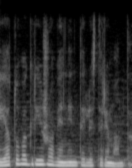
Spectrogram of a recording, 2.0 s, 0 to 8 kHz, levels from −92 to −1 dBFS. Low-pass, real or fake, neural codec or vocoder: 7.2 kHz; real; none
